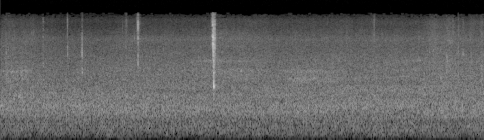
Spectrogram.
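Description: Steady rush of flowing stream water, with a single sharp click a little under halfway through.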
